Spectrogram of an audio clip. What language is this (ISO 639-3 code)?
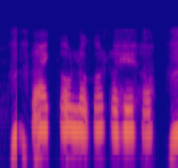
mag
